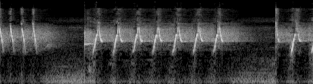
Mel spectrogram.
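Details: Bar-winged prinia (ciblek semi) in full ngebren song, meant to lure ciblek kristal and train other birds: a brief high triplet, then a steady series of rapid, sharply downslurred chirps about five per second.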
